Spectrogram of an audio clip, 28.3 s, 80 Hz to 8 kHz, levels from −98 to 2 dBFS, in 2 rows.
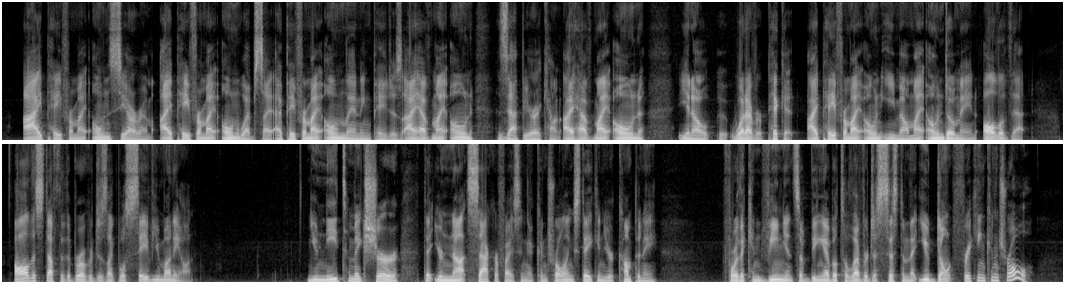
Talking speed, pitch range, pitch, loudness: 190 wpm, 95-120 Hz, 110 Hz, -22 LUFS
